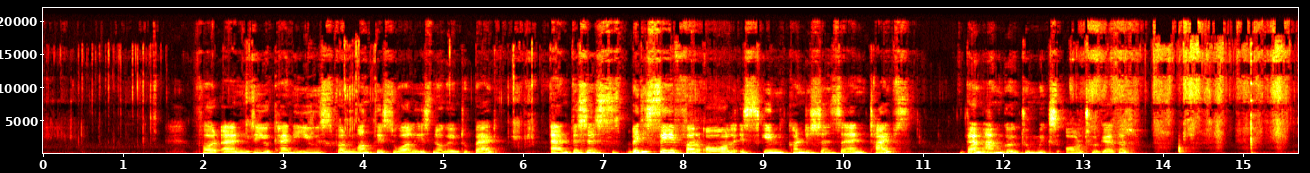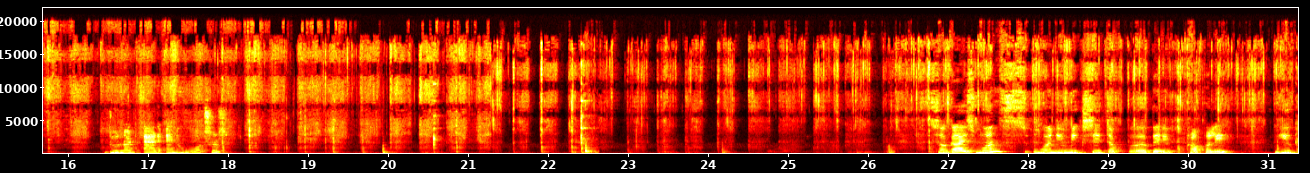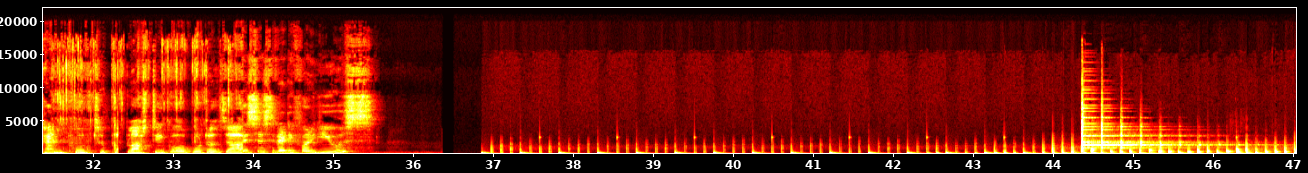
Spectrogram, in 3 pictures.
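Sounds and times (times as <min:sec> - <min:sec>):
spoon scraping gritty mix in bowl: 0:02.5 - 0:02.8, 0:12.8 - 0:34.0
electronic music: 0:36.9 - 0:47.0
kick drum: 0:36.9 - 0:47.0.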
